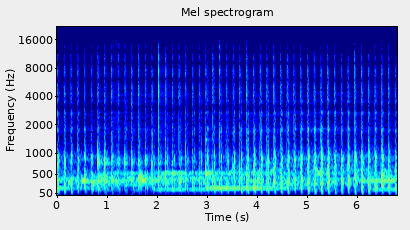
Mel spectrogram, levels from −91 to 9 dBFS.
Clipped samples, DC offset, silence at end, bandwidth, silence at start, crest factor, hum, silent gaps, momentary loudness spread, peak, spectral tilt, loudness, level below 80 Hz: under 0.1%; under 0.1%; 0 s; 16 kHz; 0 s; 24 dB; none; none; 4 LU; -18 dBFS; -5.5 dB/octave; -42 LUFS; -76 dBFS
